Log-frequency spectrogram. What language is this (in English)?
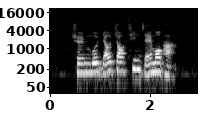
Cantonese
